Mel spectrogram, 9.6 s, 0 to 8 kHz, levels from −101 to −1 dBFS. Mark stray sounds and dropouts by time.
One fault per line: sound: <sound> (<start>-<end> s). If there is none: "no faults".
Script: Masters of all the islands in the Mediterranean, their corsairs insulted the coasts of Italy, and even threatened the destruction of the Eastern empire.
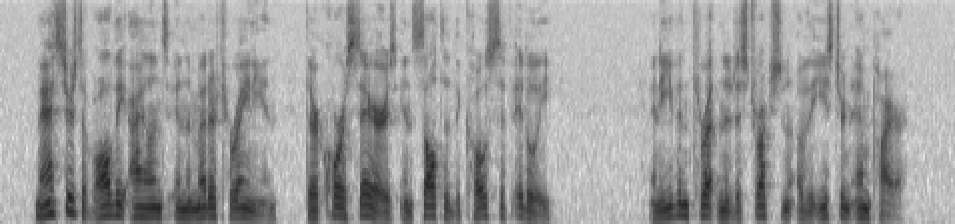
no faults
